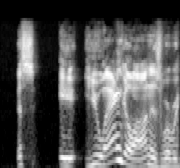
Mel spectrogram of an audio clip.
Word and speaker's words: euangelion: This is the Greek word euangelion.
